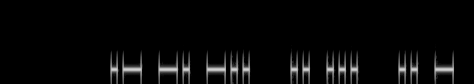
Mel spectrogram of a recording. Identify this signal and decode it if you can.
Morse code, heard as a keyed tone, about 20 wpm, 700 Hz. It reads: AND IS IT
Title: Sentences from Top 600 Words 20wpm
